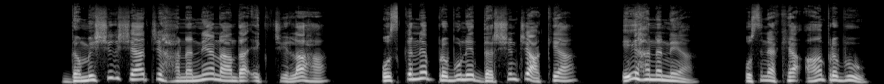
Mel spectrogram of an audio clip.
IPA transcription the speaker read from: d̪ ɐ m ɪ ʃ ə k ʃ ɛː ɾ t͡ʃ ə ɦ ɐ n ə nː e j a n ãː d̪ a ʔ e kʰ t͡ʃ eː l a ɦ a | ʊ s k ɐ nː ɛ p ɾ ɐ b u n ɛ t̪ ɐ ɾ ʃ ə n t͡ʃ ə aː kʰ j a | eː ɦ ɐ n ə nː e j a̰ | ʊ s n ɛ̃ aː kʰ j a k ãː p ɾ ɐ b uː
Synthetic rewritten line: d̪ ɐ m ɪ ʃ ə k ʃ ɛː ɾ t͡ʃ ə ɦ ɐ n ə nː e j a n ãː d̪ a ʔ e k t͡ʃ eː l a ɦ a | ʊ s k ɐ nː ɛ p ɾ ɐ b u n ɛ d̪ ɐ ɾ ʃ ə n t͡ʃ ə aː kʰ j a | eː ɦ ɐ n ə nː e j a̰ | ʊ s n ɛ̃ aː kʰ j a ʔ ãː p ɾ ɐ b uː

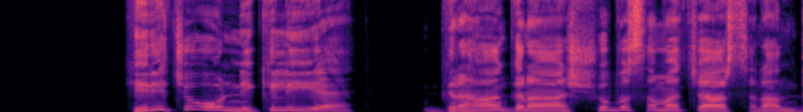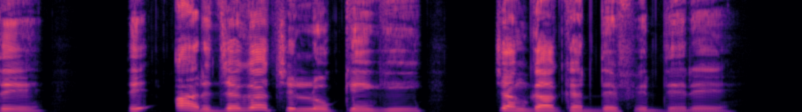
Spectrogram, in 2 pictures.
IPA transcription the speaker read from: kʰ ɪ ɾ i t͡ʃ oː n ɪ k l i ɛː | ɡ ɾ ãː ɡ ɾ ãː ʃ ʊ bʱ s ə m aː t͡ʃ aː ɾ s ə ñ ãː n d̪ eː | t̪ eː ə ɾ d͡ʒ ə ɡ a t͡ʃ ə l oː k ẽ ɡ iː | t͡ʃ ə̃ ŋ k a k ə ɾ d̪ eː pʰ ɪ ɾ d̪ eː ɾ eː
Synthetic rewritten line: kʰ ɪ ɾ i t͡ʃ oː n ɪ k l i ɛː | ɡ ɾ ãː ɡ ɾ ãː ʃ ʊ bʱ s ə m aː t͡ʃ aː ɾ s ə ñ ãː n d̪ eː | t̪ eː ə ɾ d͡ʒ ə ɡ a t͡ʃ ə l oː k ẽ ɡ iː | t͡ʃ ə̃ ŋ ɡ a k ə ɾ d̪ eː pʰ ɪ ɾ d̪ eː ɾ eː

